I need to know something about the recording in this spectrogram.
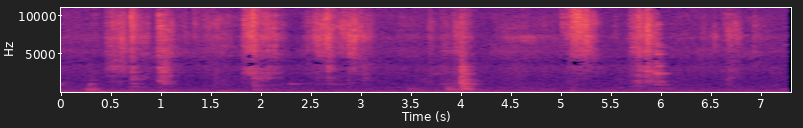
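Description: Fried pastries rustle and crinkle as hands arrange them on a plate.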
